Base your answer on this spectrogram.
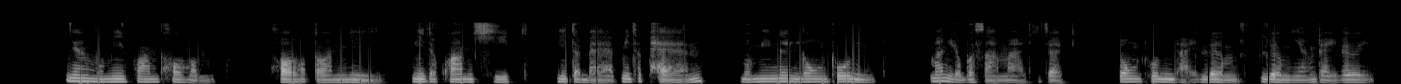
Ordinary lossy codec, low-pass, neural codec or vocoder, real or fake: none; 7.2 kHz; none; real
